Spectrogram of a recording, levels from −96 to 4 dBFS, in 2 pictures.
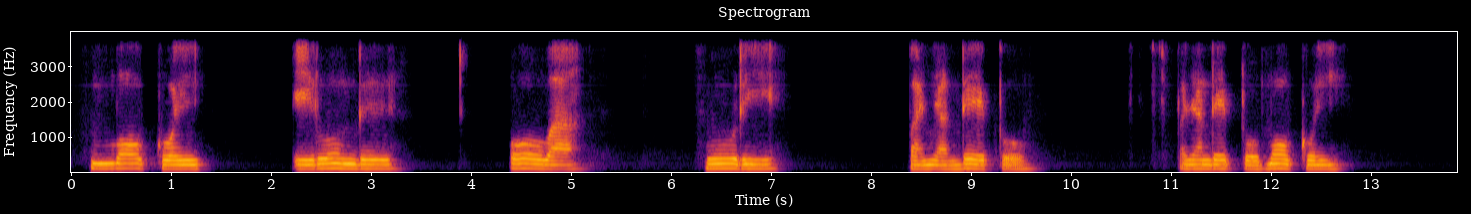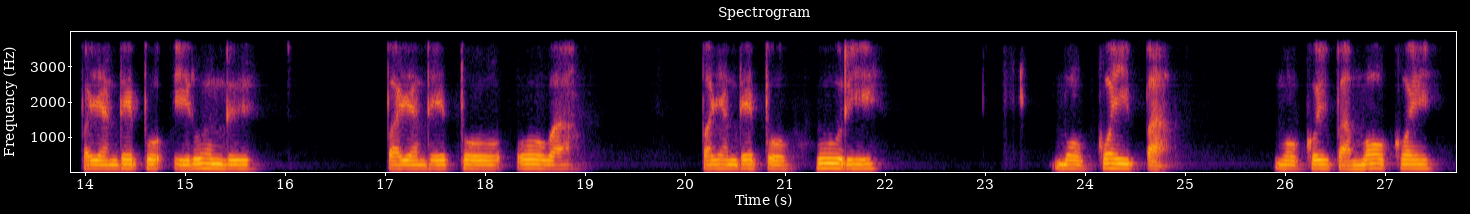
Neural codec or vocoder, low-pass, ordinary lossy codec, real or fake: none; 3.6 kHz; none; real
